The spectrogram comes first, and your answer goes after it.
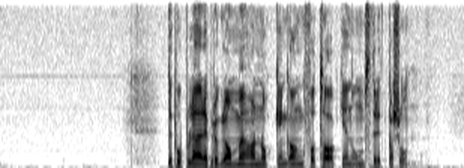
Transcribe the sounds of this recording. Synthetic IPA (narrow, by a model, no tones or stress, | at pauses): d̪̥eːpʰʊpʉlæːɾəpʰɾʊɡɾɑməhɑːɳɔkeːŋɡɑŋfɔt̪ʰːɑːkiːeːnʔʊmst̪ɾɪt̪pʰæʃṵːn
